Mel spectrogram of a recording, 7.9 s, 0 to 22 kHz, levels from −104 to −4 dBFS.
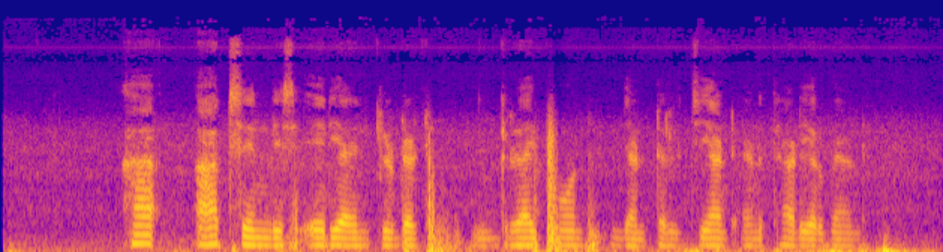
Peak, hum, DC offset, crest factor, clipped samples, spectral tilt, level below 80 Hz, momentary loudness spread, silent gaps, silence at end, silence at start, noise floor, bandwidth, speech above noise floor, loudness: -2 dBFS; none; under 0.1%; 18 dB; under 0.1%; -7 dB/octave; -30 dBFS; 13 LU; none; 0.05 s; 0.05 s; -43 dBFS; 12 kHz; 25 dB; -19 LUFS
